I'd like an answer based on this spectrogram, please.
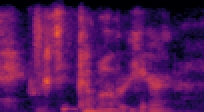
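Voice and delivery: soft, hushed whisper. Retelling how a grandpa called a child over: imitating grandpa's whisper. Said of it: "he whispered and he said".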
